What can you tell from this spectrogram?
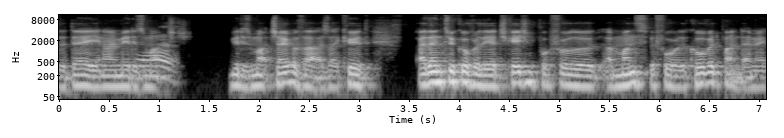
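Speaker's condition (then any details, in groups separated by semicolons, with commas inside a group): No condition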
